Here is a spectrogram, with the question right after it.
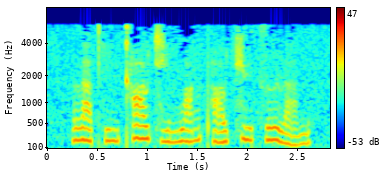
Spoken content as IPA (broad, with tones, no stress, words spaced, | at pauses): lä˥˩t̪ʰi˧˥ŋ kʰɑ˥ʊ̯t͡ɕi˨˩ n̪wɑ˧˥ŋpʰɑ˧˥ʊ̯ t͡ɕy˥t͡sɹ̩˥ ɻa˨˩˦n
